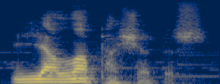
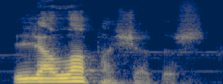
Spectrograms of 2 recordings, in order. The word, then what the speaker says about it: Lalapaşa: Çünkü tam telaffuzu Lalapaşa'dır. Önceki L incedir, ikinci L kalındır. İlkinde damağa değdirirsiniz dilinizi, ikincisinde dişlere değdirirsiniz. Lalapaşa değildir. Lalapaşa da değildir. Lalapaşa'dır.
